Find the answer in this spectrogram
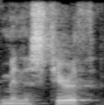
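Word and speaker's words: Minas Tirith: Minister.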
